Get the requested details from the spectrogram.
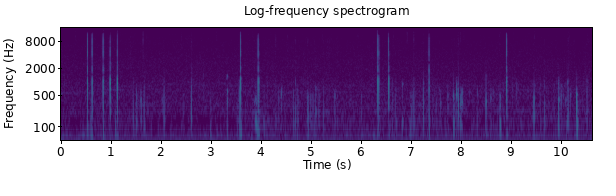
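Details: Empty stomach: scattered faint clicks, pops and soft gurgles in a quiet room; ordinary stomach rumbling (borborygmi).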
